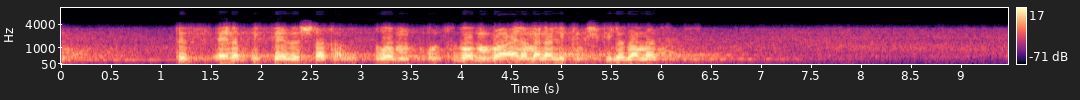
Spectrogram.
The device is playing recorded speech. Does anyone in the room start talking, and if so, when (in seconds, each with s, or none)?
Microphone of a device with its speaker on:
none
